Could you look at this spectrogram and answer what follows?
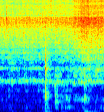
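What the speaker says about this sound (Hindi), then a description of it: "अब हम मसाले को अच्छे तरीके से भून लेंगे।" Turnip and pea curry masala (mashed onion and tomato with about a cup of water) sizzling and frying in a pan, a steady close hiss with a brief stir clatter near the start.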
